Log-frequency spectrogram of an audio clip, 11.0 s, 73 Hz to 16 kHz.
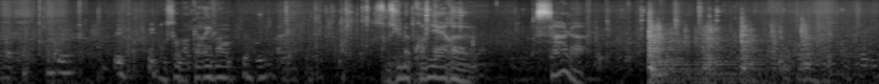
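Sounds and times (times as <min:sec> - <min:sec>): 
speech: 0:00.8 - 0:03.9, 0:04.8 - 0:06.1, 0:06.7 - 0:09.1
low continuous rumble: 0:04.4 - 0:10.9
heavy door closing at the entrance to an underground mineral site: 0:08.1 - 0:10.9.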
